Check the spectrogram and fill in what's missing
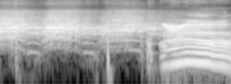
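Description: Macaws call out with a harsh, squawking cry that rises loud and close near the end, following scattered rustling and brief faint sounds in an outdoor plant-growing setting.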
